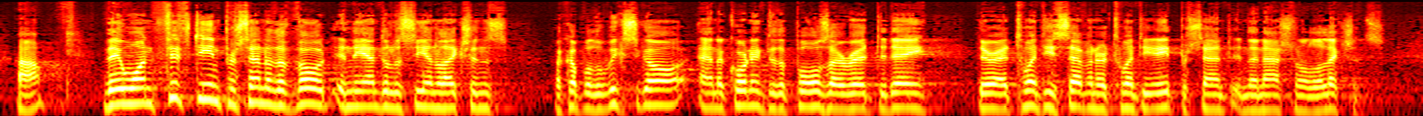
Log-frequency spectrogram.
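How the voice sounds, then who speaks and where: Talking at a very fast pace, a man uses a high pitch and fairly even intonation. His tone is bright and sharp, with an American accent. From United States. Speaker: business school professor. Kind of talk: conference keynote speech. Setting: stage with audience. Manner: hesitant, many fillers.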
